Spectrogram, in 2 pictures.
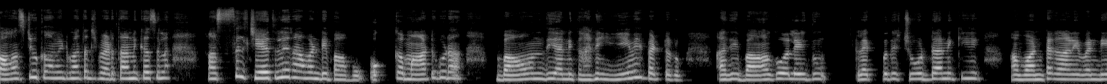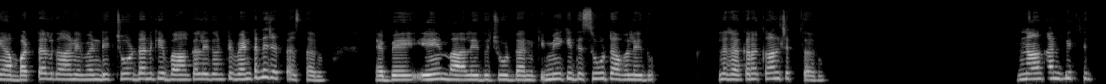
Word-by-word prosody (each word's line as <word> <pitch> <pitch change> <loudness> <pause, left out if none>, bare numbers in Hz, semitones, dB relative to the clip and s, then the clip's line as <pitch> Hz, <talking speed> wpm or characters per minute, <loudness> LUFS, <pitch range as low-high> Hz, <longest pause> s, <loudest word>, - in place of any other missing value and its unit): Positive 265 +7 +4
comment 285 -1 -1
మాత్రం 285 +1 0
పెడతానికసల 275 +3 +2 0.5
అస్సల 270 +8 -1
చేతులే 290 +3 +6
రావండి 280 -3 +2
బాబు. 210 -2 0 0.2
ఒక్క 220 +6 -14 0.2
మాట 235 +1 +4
కూడా 290 -2 +1 0.5
బాగుంది 250 +4 +3
అని 245 - 0
కానీ 225 +3 0 0.2
ఏమీ 305 +5 +1
పెట్టరు. 230 -4 -2 0.4
అది 235 +2 0
బాగోలేదు 245 +2 +3 0.4
లేకపోతే 230 +2 -3
చూడ్డానికి 260 +1 0 0.5
ఆహ్, 225 - +2
వంట 225 +2 +4
కానివ్వండి, 230 0 +1
ఆహ్, 215 - 0
బట్టలు 255 +5 -2
కానివ్వండి, 230 0 -1
చూడ్డానికి 255 +1 -1
బాగోలేదు 240 +2 0
అంటే 240 +3 -6
వెంటనే 315 +7 +1
చెప్పేస్తారు. 215 -9 -6 0.6
ఎబ్బే! 210 +2 +1 0.3
ఏం 245 +2 +2
బాగాలేదు. 215 0 +3
చూడడానికి 210 -1 -2
మీకు 255 +2 -2
ఇది 255 -1 -4
సూట్ 260 -1 -1
అవ్వలేదు. 220 -1 -2 0.6
ఇలా 250 +1 -3
రకరకాలు 255 +4 0
చెప్తారు. 200 -8 -8 2.1
నాకనిపిచ్చింది. 270 +1 0
250 Hz, 115 wpm, -22 LUFS, 225-270 Hz, 2.1 s, చేతులే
